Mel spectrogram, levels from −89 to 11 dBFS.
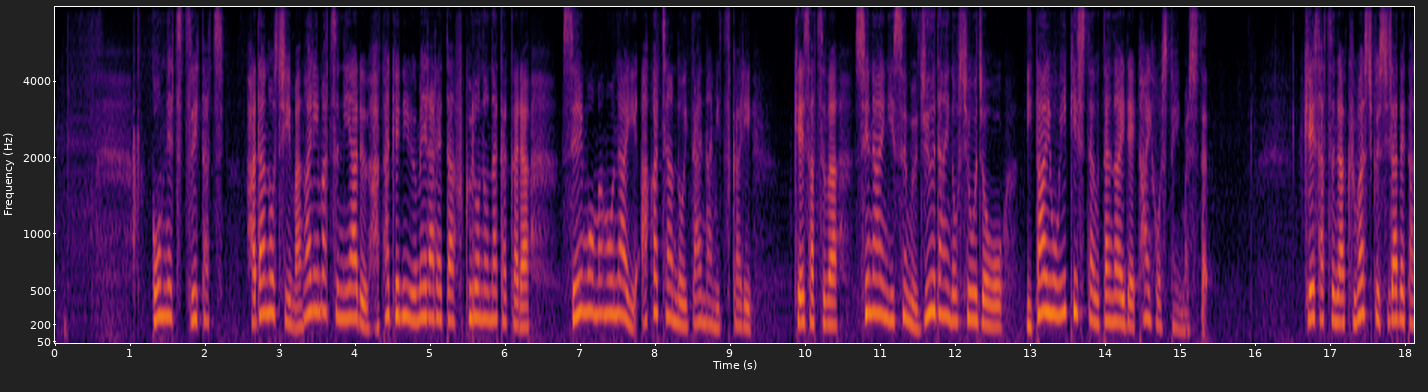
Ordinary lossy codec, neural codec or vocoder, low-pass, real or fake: none; codec, 16 kHz, 1 kbps, X-Codec, HuBERT features, trained on LibriSpeech; none; fake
